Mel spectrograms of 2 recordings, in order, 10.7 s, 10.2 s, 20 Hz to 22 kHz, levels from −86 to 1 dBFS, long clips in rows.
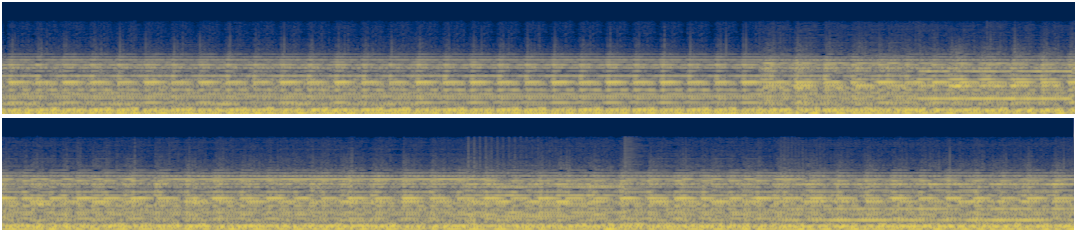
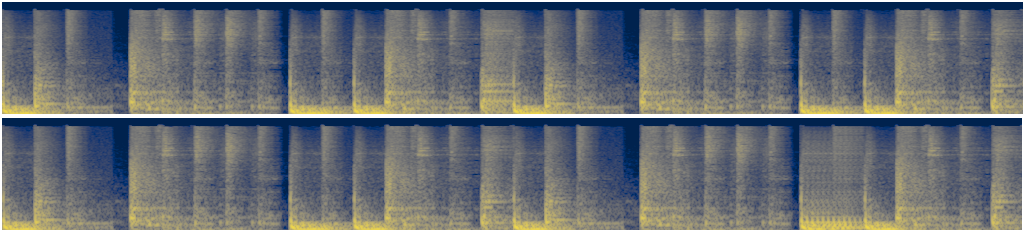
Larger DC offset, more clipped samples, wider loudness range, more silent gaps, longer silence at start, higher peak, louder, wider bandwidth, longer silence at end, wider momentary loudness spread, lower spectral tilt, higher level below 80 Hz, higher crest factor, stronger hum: neither; neither; about the same, 1 LU vs 1 LU; neither; about the same, 0 s vs 0 s; about the same, 0 dBFS vs 0 dBFS; first, -11 LUFS vs -15 LUFS; second, 6 kHz vs 17 kHz; about the same, 0 s vs 0 s; second, 2 LU vs 8 LU; first, -9 dB/octave vs -5 dB/octave; about the same, -18 dBFS vs -18 dBFS; about the same, 10 dB vs 14 dB; neither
